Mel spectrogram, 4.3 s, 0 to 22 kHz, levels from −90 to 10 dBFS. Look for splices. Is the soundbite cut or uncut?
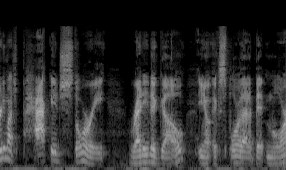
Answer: cut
